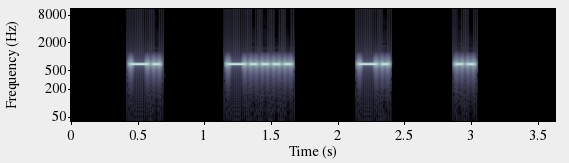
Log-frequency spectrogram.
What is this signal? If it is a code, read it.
Morse code, heard as a keyed tone, about 28 wpm, spaced as for 13 wpm, 700 Hz. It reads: N6NI
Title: USA Call Signs - 4x Character Spacing - 28wpm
